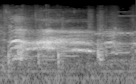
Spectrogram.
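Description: A man screaming during a violent struggle: one long, loud cry that fades away about a second and a half in.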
